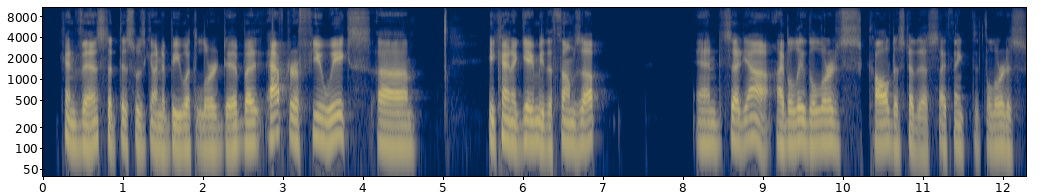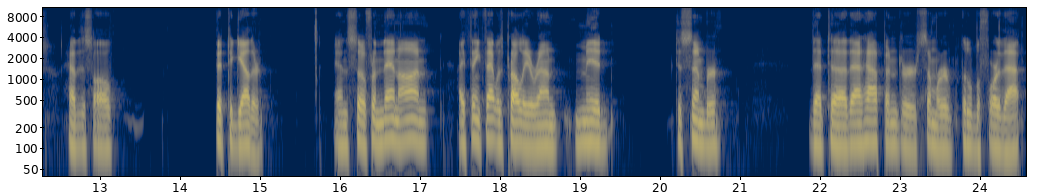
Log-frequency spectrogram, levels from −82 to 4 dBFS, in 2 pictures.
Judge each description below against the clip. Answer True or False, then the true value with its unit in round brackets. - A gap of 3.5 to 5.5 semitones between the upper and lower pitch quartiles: False (2.8 semitones)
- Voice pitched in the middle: False (115 Hz)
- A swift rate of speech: False (170 wpm)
